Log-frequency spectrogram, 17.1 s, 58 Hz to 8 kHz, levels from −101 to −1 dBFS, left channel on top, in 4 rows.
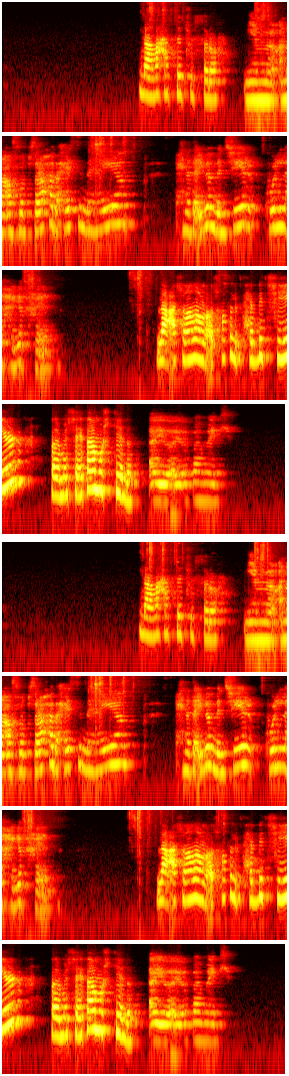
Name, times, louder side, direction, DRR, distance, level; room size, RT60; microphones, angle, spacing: voice 1, 2.1-2.7 3.0-3.3 10.9-13.1 13.6-14.8, left 2 dB, 20° left, 4 dB, 2.7 m, -22 dB
sound 1, 2.1-2.8 3.8-4.1 5.3-6.4 6.7-6.8 8.2-8.3 8.8-9.2 10.4-11.1 11.8-11.9, right 10 dB, 75° right, 2.4 m, -36 dB
voice 2, 3.6-6.2 6.9-9.3 15.0-16.2, right 2 dB, 50° right, 6 dB, 3.5 m, -30 dB
22.5 x 7.6 x 7.7 m, 0.43 s
head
